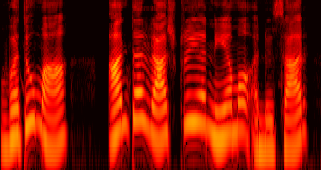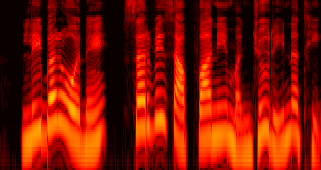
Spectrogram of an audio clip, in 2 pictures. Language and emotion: Gujarati, neutral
